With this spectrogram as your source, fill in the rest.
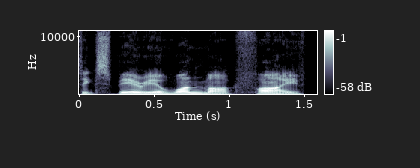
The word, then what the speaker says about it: Xperia 1 V: channel for future updates the Sony Xperia 1 volt pronounced xeria 1 Mark 5 was released in the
